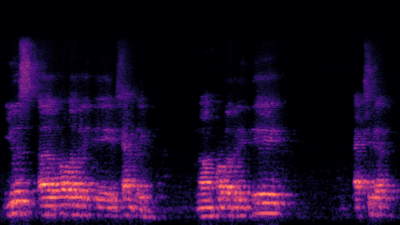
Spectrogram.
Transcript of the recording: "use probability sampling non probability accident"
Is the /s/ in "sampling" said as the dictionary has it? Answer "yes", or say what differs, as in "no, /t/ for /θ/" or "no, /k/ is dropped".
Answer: no, /ʃ/ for /s/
